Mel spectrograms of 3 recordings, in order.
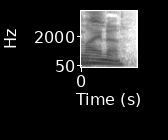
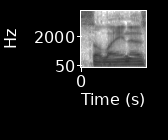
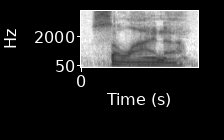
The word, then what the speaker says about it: Salina: Well, to be fair, literally everyone who sees the name of the town says Selena, so I think that maybe we say it wrong, but like it's our town, so we get to pick. So, yeah, it's uh Salina.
